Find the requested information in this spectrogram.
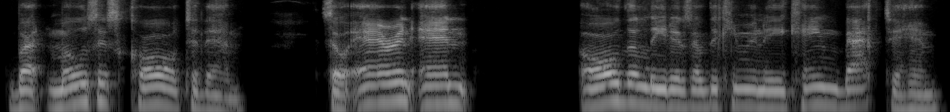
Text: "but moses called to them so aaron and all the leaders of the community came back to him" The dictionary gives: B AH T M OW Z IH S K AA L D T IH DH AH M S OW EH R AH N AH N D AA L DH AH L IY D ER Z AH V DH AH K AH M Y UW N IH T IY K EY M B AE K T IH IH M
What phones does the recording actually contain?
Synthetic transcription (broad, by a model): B AH T M OW Z IH S K AA L D T IH DH AH M S OW EH R AH N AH N AA L DH AH L IY D ER Z AH V DH AH K AH M Y UW N IH T IY K EY M B AE K T IH IH M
